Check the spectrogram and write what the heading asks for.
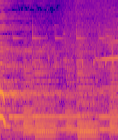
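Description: A shouted cry of "Oh!" cuts off, then a light cartoon music cue starts with short, repeated pitched chords, two of them inside this stretch.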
